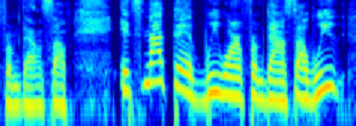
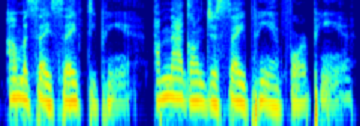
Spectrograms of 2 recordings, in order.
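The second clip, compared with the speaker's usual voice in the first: ordinary delivery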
